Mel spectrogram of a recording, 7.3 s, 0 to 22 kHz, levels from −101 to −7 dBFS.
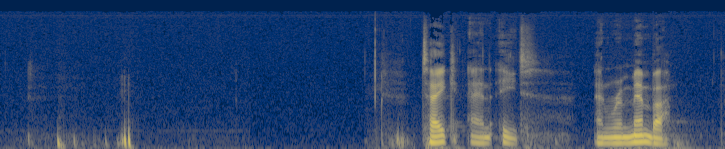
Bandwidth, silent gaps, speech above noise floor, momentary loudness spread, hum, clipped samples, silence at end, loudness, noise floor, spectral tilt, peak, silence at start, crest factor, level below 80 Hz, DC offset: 16 kHz; none; 43 dB; 23 LU; none; under 0.1%; 0.55 s; -30 LUFS; -71 dBFS; -6 dB/octave; -8 dBFS; 0.55 s; 26 dB; -56 dBFS; under 0.1%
